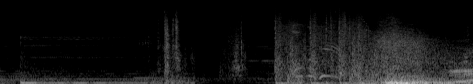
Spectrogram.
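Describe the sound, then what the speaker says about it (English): Plasma pistol shots from Fallout: New Vegas, a few sharp energy-weapon bursts mixed with loud game effects and impacts, close and fairly dense over a background hum. "Let's rock with the plasma pistol for the time being."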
